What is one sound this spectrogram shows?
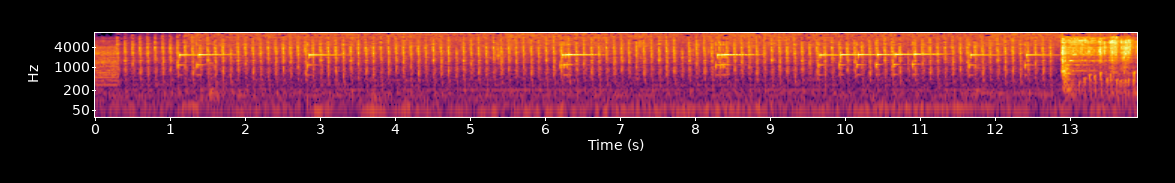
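A helicopter's rotor whirs with a fast, steady chop.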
